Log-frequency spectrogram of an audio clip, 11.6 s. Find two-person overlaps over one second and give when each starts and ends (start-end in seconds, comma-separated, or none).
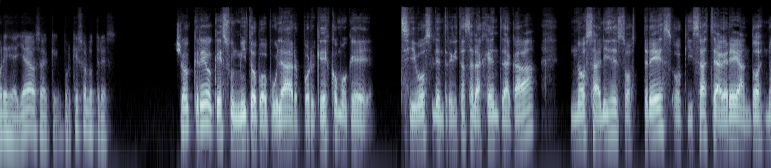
none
